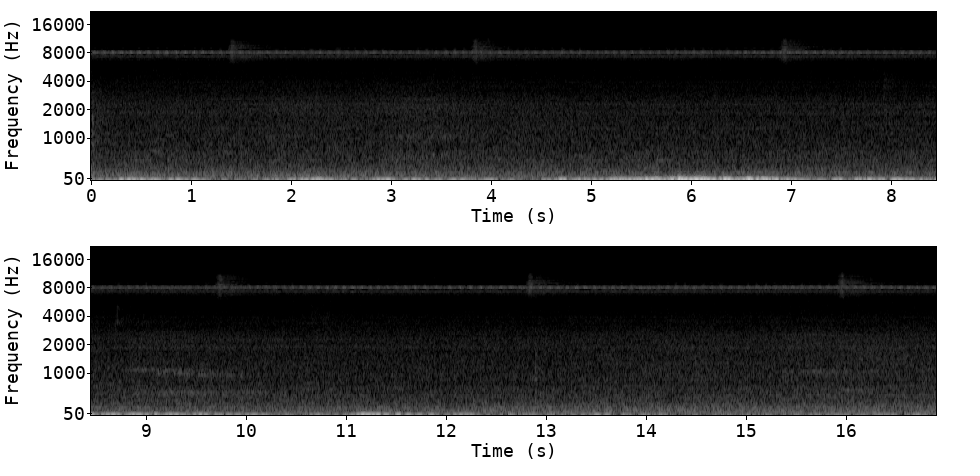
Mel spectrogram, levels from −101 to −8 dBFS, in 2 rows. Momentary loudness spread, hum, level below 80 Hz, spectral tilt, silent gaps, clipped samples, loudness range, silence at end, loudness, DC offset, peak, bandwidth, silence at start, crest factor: 11 LU; none; -52 dBFS; -4.5 dB/octave; none; under 0.1%; 9 LU; 0 s; -62 LUFS; under 0.1%; -26 dBFS; 9 kHz; 0 s; 20 dB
